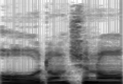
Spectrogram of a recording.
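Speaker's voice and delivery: exaggerated Minnesota accent. Showing the Minnesota stereotype with the tongue far back: Minnesota accent. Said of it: "that's part of the stereotype".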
